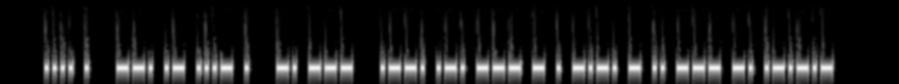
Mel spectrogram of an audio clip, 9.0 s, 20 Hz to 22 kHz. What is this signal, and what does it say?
Morse code, heard as a keyed tone, about 30 wpm, 700 Hz. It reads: HE GAVE NO PROTECTION.
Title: Sentences from Top 1600 Words 30wpm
